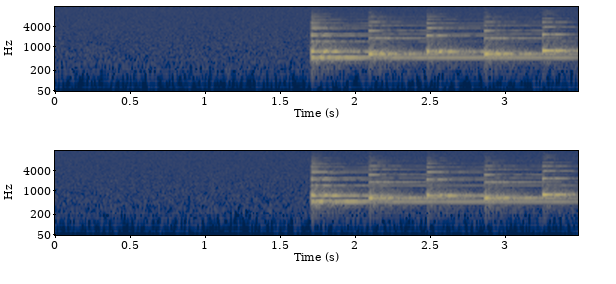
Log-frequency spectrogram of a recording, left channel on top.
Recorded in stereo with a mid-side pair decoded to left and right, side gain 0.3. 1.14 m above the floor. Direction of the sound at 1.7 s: 25° left.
